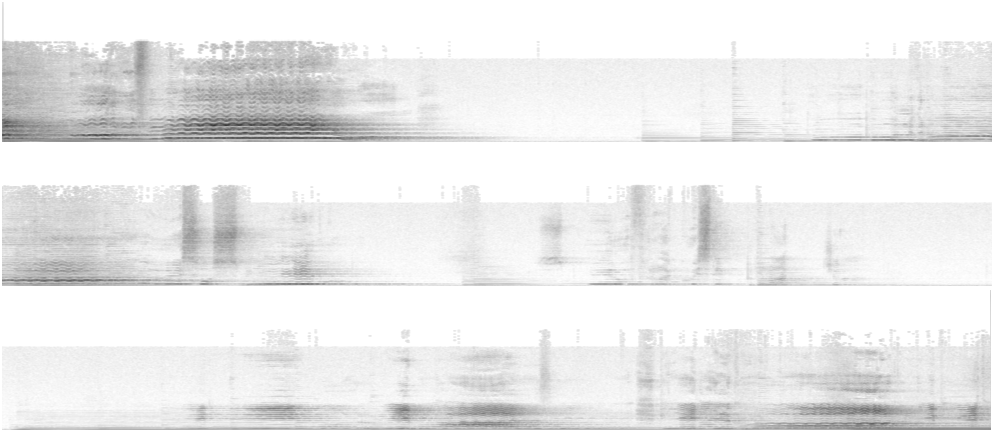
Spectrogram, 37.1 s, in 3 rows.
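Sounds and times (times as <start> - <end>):
dialogue sung in recitative: 0.0 - 5.3, 10.2 - 16.7, 27.1 - 37.1.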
